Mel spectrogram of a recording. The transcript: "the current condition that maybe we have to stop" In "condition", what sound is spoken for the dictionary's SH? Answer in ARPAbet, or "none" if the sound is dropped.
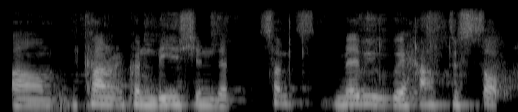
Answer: SH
